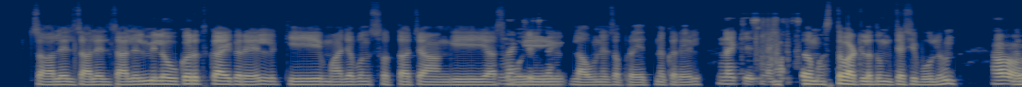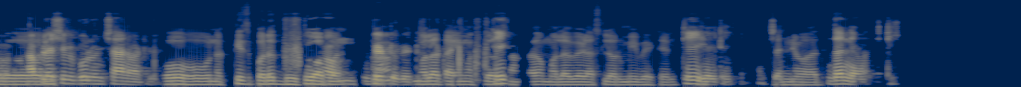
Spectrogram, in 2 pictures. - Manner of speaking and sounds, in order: static; tapping; other background noise; distorted speech; mechanical hum
- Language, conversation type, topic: Marathi, podcast, तुम्ही तुमच्या झोपेच्या सवयी कशा राखता आणि त्याबद्दलचा तुमचा अनुभव काय आहे?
